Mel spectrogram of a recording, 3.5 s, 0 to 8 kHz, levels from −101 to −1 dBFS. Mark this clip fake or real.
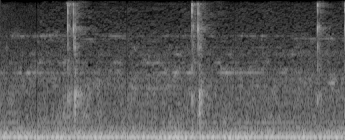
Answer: real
